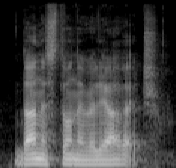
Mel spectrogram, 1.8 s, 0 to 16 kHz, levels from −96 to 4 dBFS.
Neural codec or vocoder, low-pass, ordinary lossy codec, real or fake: vocoder, 44.1 kHz, 128 mel bands every 256 samples, BigVGAN v2; 14.4 kHz; AAC, 64 kbps; fake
